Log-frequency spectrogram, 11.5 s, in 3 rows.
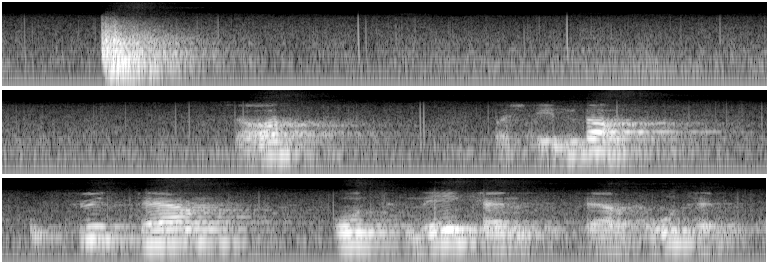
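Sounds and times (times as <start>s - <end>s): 
door slamming shut: 0.5s - 1.1s
speech: 6.6s - 7.1s, 8.0s - 11.4s.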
